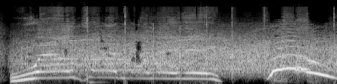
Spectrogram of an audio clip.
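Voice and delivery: high, loud cheer; cheering shout. Acted. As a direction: whoop it up in triumph. Cheering Gina's lawsuit timing.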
